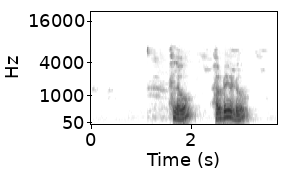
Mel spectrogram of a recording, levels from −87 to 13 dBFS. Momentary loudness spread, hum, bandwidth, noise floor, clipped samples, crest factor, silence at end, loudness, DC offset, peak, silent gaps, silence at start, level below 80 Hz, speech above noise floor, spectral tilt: 13 LU; none; 7 kHz; -85 dBFS; under 0.1%; 18 dB; 0.6 s; -19 LUFS; under 0.1%; -4 dBFS; none; 1.6 s; -62 dBFS; 68 dB; -9.5 dB/octave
